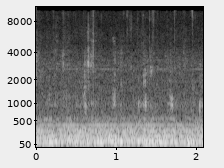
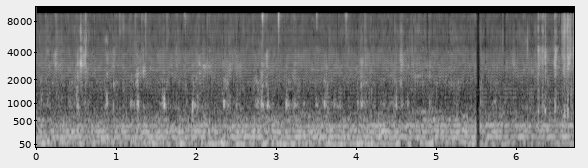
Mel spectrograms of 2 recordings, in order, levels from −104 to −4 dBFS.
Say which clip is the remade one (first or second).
second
